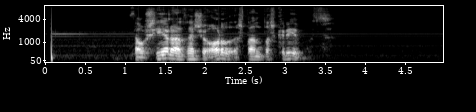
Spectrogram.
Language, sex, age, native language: Icelandic, male, 80-89, Icelandic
